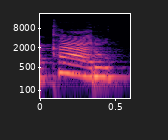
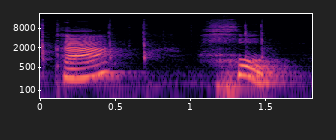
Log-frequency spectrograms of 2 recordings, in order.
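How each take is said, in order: First: CARO with a light tapped R; weak single R. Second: CARRO slow and split, RR as a strong H; strong double R. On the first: Teacher warning what one R gives, weak R in "caro". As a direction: say "caro" with the R as one quick tap. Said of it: "se eu colocar um R só". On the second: Teacher showing what two Rs give, strong R in "carro". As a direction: separate "carro" into two, hard aspirated RR. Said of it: "o som tiver bem f". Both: Shown as a demonstration.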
